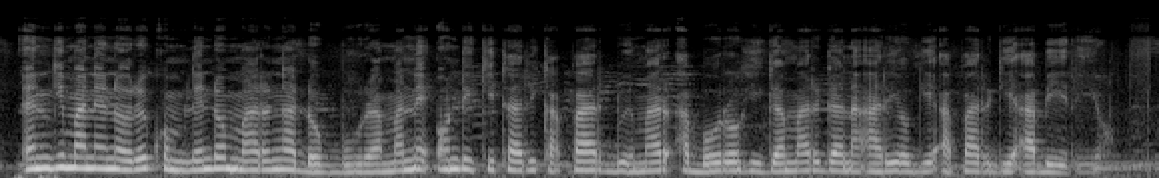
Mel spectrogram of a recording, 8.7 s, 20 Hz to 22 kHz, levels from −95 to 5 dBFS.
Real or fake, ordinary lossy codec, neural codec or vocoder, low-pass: fake; none; vocoder, 44.1 kHz, 128 mel bands every 256 samples, BigVGAN v2; 14.4 kHz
